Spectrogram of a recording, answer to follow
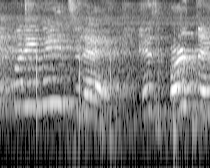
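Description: Children's voices talking, high-pitched and in short phrases.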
